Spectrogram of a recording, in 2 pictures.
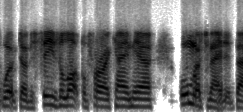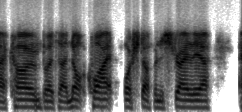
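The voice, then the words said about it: New Zealand accent. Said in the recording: “you can probably tell from my accent, originally from New Zealand”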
